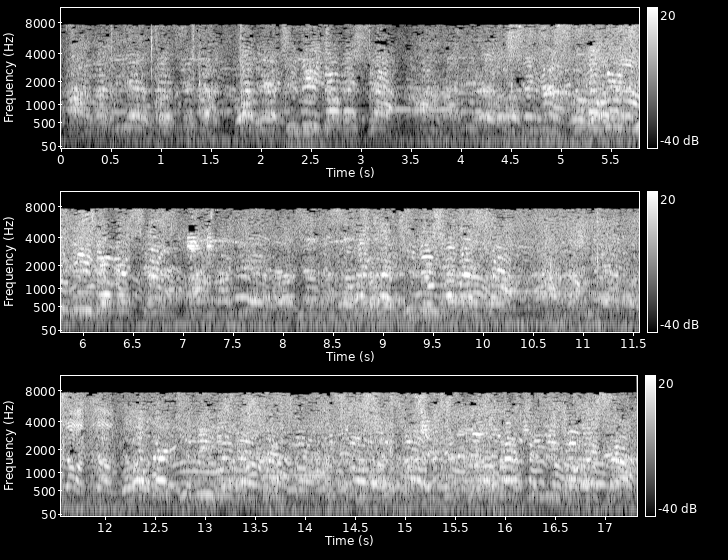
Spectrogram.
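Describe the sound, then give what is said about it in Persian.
A large crowd in an Iranian city chants political slogans in support of Ahmadinejad, a loud, continuous roar of many voices with rhythmic surges of shouting and background babble throughout. “رفته توی شهری، نمیدونم کدوم شهر بوده، ولی خیلی به نفع شعار دادن.”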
